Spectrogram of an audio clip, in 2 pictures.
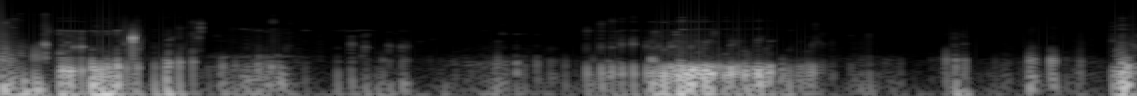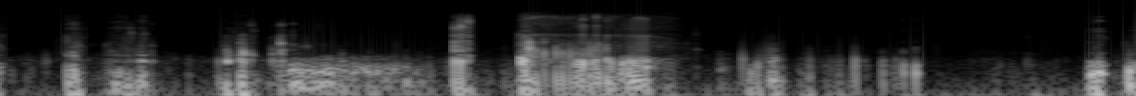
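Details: Stomach growling (borborygmi): loud, low gurgling and rumbling bursts with brief quiet gaps.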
